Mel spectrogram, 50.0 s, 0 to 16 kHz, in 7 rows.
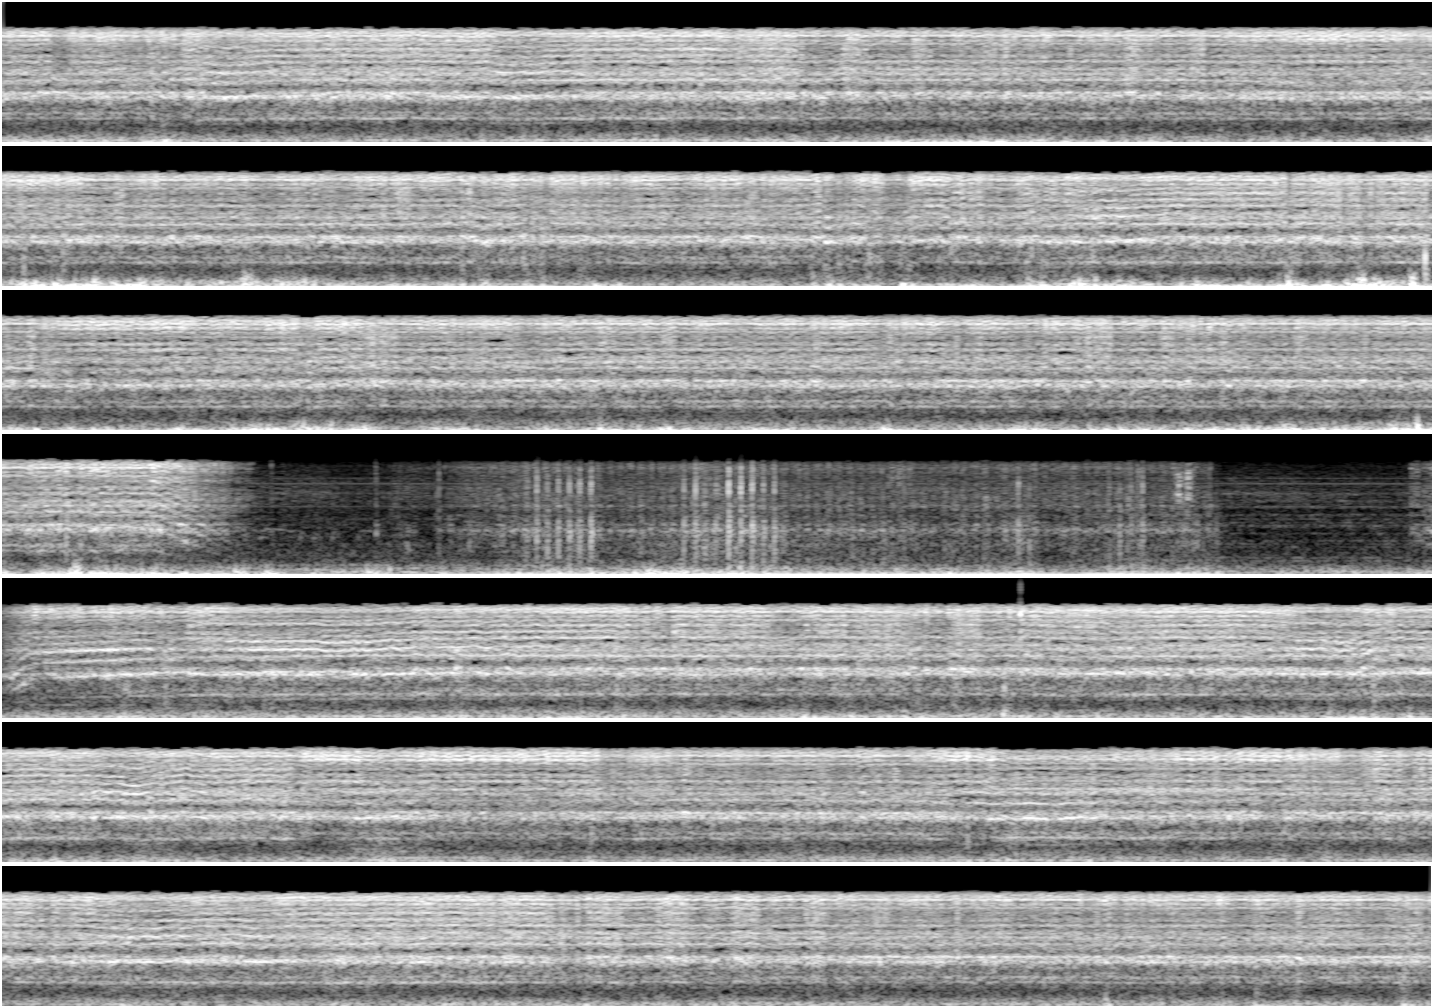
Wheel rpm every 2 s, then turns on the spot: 160, 170, 170, 170, 170, 170, 160, 170, 170, 170, 170, 30, 30, 20, 100, 160, 170, 160, 160, 170, 170, 170, 170, 170, 170.
24-28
